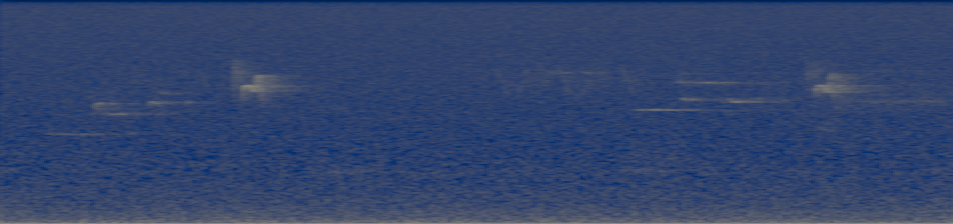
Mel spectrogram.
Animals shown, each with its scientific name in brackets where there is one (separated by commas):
Blue-headed Vireo (Vireo solitarius), Black-throated Green Warbler (Setophaga virens), Red-winged Blackbird (Agelaius phoeniceus), Common Yellowthroat (Geothlypis trichas), Hermit Thrush (Catharus guttatus)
